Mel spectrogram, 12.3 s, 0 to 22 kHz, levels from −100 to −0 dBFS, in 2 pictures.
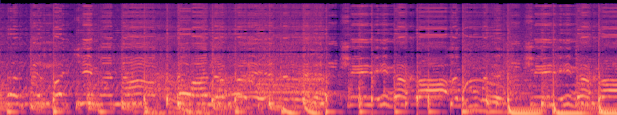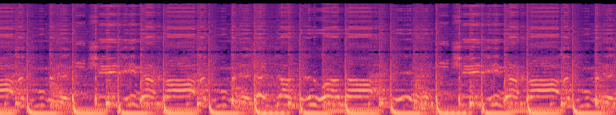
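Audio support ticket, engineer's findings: Imaging from sample-and-hold upsampling, whole clip. Bright metallic fizz tracking the sound's level, about 16 dB below it. Material raised from 8 kHz to 44.1 kHz by repeating samples, no smoothing filter. First mirror band 4 kHz to 8 kHz, moving opposite to pitch.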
